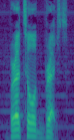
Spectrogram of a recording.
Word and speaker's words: Bertolt Brecht: Pronounce it again. Bertolt Brecht. Okay. Bertolt Brecht.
